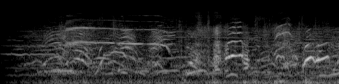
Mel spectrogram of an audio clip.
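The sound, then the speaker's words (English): Many children shriek and squeal at once during recess on the playground of Eagle Mountain Elementary School in North Texas, running, swinging and bunching up on the slide; their high voices overlap in a steady, lively din with sharper cries breaking through. “Kids run and squeal on the playground, others swing, while a half dozen of their peers are bunched up on the slide.”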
